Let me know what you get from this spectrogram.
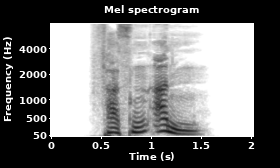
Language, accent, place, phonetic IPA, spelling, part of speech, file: German, Germany, Berlin, [ˌfasn̩ ˈan], fassen an, verb, De-fassen an.ogg
- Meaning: inflection of anfassen: 1. first/third-person plural present 2. first/third-person plural subjunctive I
